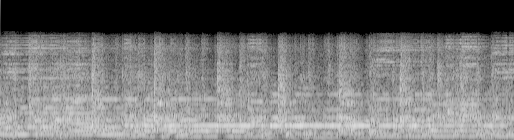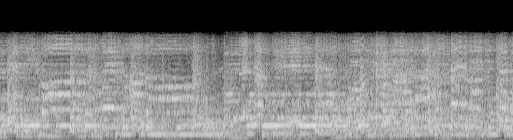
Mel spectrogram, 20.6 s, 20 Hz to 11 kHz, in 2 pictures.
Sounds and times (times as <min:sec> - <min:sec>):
Choir: 0:09.8 - 0:20.5.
